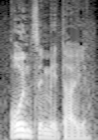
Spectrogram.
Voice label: "bronze", Alsace

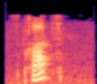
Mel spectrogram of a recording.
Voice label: "bratt", alsace

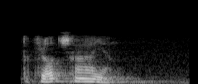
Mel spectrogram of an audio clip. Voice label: "platschraje", alsace; meteo

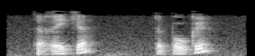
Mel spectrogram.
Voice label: "ricke", alsace

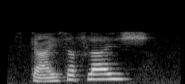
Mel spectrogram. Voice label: "geissefleisch", alsace

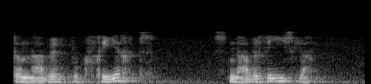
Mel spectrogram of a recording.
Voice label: "friert", alsace; meteo

